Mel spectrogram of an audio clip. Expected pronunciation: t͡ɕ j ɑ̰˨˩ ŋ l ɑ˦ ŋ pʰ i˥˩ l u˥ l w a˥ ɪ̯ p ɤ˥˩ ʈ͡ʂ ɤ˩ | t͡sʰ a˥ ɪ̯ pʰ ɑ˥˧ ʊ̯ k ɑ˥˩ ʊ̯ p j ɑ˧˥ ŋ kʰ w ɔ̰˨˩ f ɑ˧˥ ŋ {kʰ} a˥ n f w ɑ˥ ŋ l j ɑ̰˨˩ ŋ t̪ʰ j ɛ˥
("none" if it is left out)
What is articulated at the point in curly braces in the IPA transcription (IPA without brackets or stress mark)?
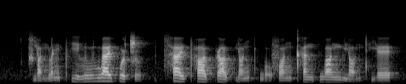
kʰ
